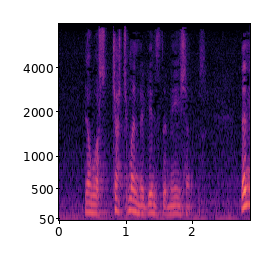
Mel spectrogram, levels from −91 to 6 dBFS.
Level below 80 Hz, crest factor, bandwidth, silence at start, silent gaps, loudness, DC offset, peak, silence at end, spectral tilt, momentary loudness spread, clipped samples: -54 dBFS; 20 dB; 8 kHz; 0 s; none; -32 LUFS; under 0.1%; -10 dBFS; 0 s; -6.5 dB/octave; 21 LU; under 0.1%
